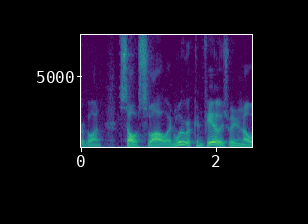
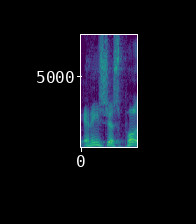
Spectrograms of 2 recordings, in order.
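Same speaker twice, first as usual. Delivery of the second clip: ordinary talk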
